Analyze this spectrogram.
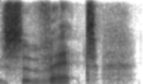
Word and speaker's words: Servette: Servette. It's the French part of Switzerland, I think. So it's Servette.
